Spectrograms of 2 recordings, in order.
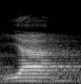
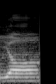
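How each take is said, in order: First: The vowel is an open 'a'. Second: The vowel is rounded, like 'o'. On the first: The speaker calls it right. "tapi ya" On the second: The speaker calls it wrong. "Jadi bukan yo"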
